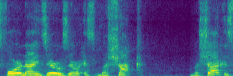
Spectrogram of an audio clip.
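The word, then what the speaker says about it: משך: word and it's four nine zero zero is mashak the shock is spelled m a s h a k m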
